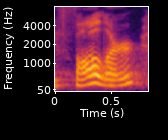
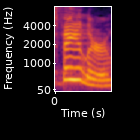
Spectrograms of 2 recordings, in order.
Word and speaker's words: Thaler: you pronounced it correctly many people say Faller and then I always have to say it's failure like trailer but with an F sound so thank you good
